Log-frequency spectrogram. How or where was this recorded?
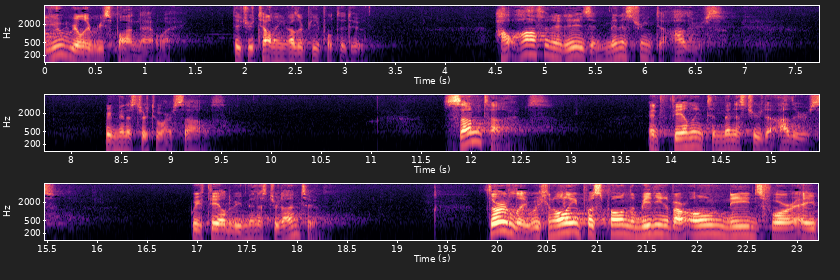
large echoing room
